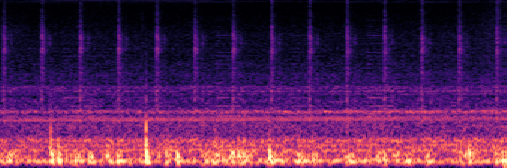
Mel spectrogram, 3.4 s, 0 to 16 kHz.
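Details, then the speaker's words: Kroak diesel air heater just started, set to 15–16 °C: steady low roar of exhaust, burner and fan with light, even fuel pump ticking several times a second; normal running, reasonably quiet. "voilà donc là il s mis en route on entend l'échappement [Musique] la pompe qui fait un petit bruit mais c'est raisonnable quand même raisonnable je pense que dans la soute on l'entendra pas trop"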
